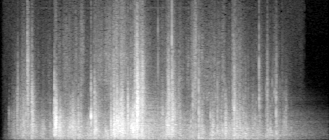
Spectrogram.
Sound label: Paper Blowing A; Warframe; Ambience; Grineer; Carnival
